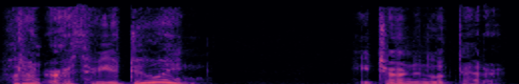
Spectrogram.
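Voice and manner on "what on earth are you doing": high, astonished exclamation; aghast. A narrator's reading. Landlady finds him slashing his drawing, aghast. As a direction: demand it in shocked disbelief. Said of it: "gasped Missus Keating".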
